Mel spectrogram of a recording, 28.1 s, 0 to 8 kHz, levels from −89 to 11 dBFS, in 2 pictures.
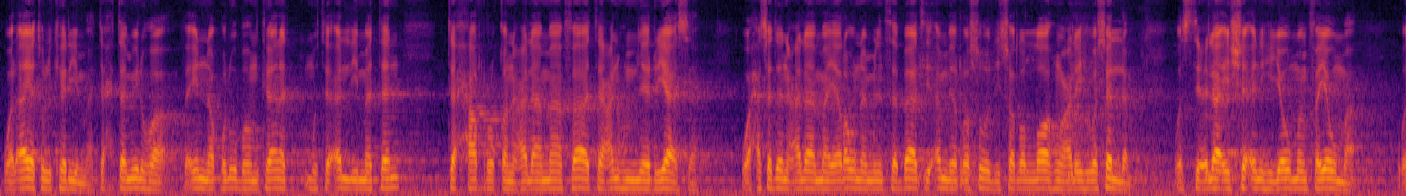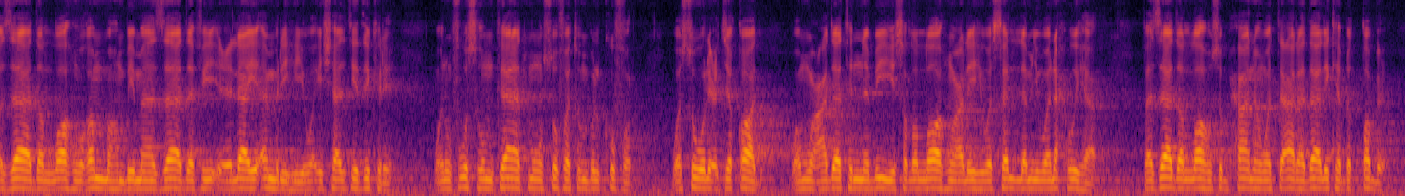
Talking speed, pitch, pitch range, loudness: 125 wpm, 130 Hz, 130-140 Hz, -18 LUFS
